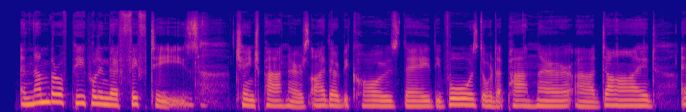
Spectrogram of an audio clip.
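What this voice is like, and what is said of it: Hungarian accent. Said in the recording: “I'm Hungarian. That's the funny accent”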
